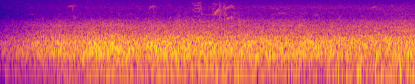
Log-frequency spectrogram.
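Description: Low, steady rumble of an electric limited express train still far off down the line and approaching, with a few short bird chirps on top. The sound fades in over the first second.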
